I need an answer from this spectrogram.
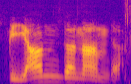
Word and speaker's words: Bhayananda: Bhayananda. Beyond Ananda.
